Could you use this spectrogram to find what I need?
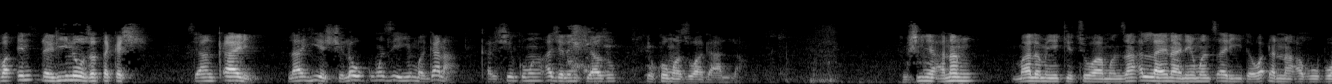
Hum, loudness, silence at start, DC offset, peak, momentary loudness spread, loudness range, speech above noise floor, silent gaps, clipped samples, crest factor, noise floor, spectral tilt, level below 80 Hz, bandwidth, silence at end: none; -22 LUFS; 0 s; under 0.1%; 0 dBFS; 15 LU; 7 LU; 33 dB; none; under 0.1%; 22 dB; -54 dBFS; -6.5 dB/octave; -56 dBFS; 7.8 kHz; 0 s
